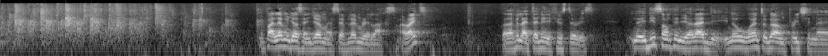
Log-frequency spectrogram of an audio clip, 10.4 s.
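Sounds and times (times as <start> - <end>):
audience clapping: 0.0 - 3.6
speech: 3.3 - 5.6, 6.3 - 10.3.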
